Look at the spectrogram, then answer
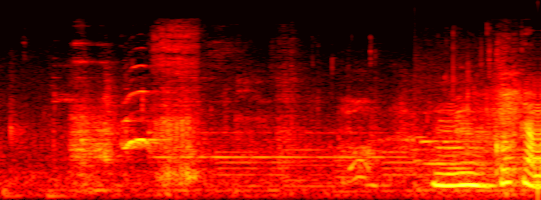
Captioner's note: slurping the curry noodles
